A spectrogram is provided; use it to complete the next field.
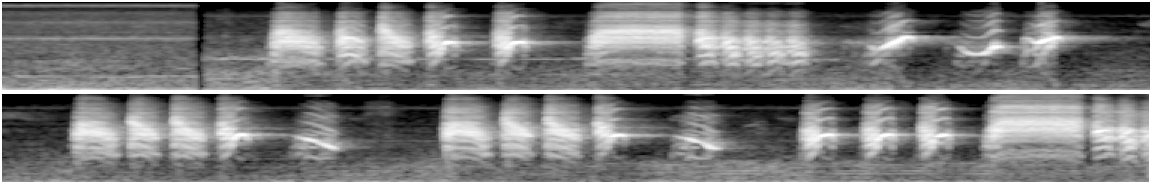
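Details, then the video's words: Long-tailed shrike song as a lure for aggressive singing: loud harsh rasping bursts alternating with rapid clicking trills and swooping whistled slurs, clean background. "PANCINGAN BURUNG CENDET GACOR jitu buat Pancingan Cendet Agar Bunyi EMOSI"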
